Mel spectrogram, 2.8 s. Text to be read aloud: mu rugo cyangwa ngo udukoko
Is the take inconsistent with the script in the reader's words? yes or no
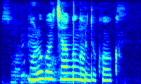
no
